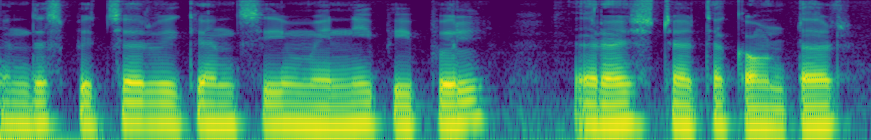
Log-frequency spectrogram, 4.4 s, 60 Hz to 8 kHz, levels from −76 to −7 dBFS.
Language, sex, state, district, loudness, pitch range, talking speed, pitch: English, male, Karnataka, Bangalore, -16 LUFS, 100-110 Hz, 165 wpm, 105 Hz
